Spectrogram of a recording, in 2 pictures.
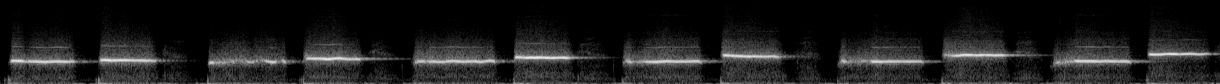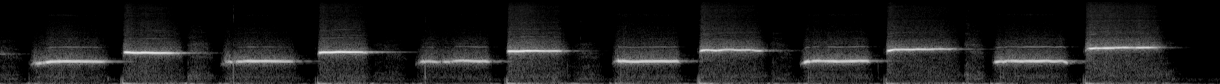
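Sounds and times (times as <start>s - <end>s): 
person whistling chromatic tone intervals in a bathroom: 0.0s - 24.2s.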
